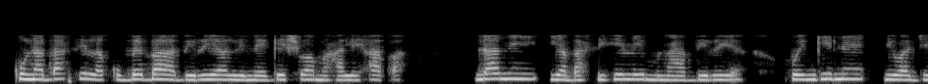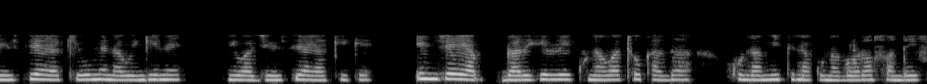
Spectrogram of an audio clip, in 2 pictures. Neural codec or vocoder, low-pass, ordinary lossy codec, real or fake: codec, 16 kHz, 4 kbps, FreqCodec, smaller model; 7.2 kHz; AAC, 16 kbps; fake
